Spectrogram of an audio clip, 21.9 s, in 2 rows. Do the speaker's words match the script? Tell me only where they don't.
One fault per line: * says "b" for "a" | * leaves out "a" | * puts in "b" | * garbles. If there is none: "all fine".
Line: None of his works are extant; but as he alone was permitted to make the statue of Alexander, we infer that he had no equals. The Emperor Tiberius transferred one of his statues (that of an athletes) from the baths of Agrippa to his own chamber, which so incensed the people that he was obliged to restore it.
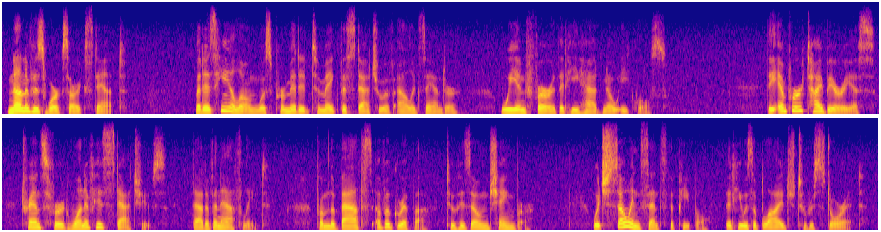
* says "athlete" for "athletes"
